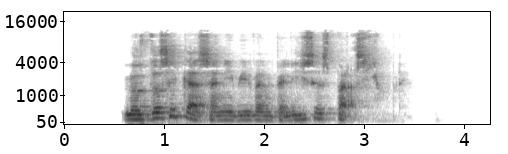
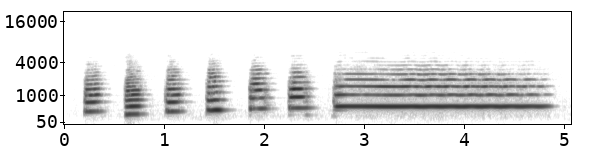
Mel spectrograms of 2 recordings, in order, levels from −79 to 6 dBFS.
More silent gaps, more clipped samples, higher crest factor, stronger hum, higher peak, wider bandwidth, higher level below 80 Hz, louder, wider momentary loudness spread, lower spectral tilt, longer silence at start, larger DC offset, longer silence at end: neither; neither; about the same, 18 dB vs 16 dB; neither; about the same, -2 dBFS vs 0 dBFS; first, 12.5 kHz vs 4.4 kHz; first, -56 dBFS vs -82 dBFS; second, -19 LUFS vs -16 LUFS; about the same, 7 LU vs 6 LU; second, -3.5 dB/octave vs -5 dB/octave; first, 0.6 s vs 0.2 s; neither; first, 0.9 s vs 0.2 s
